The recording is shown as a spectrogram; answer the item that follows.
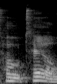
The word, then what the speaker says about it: wholetail: So the reason that term is hotel, which sounds like a hotel that you stay at, but it's not that. It's spelled just like wholesale, but it's whole with a tail, T-A-I-L.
